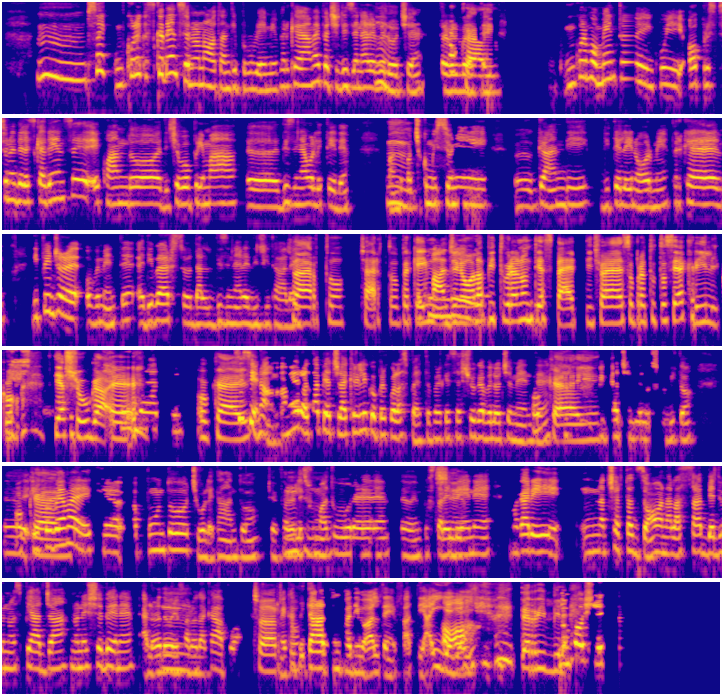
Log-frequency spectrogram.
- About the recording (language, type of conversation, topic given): Italian, podcast, Come superi il blocco creativo quando arriva?
- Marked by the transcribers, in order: unintelligible speech; chuckle; laughing while speaking: "acrilico"; laughing while speaking: "e"; tapping; chuckle; unintelligible speech; laughing while speaking: "Oh"; chuckle; other background noise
